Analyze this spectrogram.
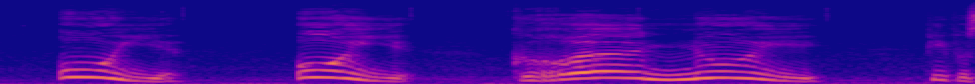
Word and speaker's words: grenouille: Now, frog is easy to pronounce, but grenouille. Ouille, ouille, grenouille. People say grenouille with a oui at the end. It's not a oui, it's a y.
